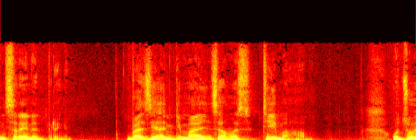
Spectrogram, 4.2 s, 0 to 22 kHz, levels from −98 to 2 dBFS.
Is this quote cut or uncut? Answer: cut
